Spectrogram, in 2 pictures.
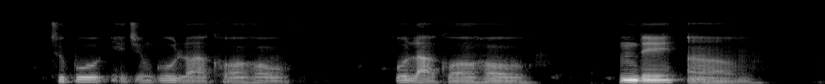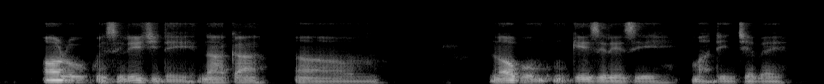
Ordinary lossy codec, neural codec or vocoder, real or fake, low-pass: Opus, 64 kbps; codec, 16 kHz, 0.9 kbps, LongCat-Audio-Codec; fake; 7.2 kHz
